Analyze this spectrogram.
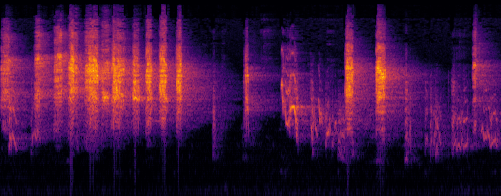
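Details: A happy pet budgerigar chirping: rapid bursts of bright, high scratchy chirps and warbles, several per second, with a brief pause midway before the busy chattering resumes.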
